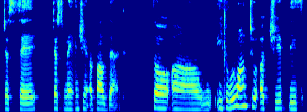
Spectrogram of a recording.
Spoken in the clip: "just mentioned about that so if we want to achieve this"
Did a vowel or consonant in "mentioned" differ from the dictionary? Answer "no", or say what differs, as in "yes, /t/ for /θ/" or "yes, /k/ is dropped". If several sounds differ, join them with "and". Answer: yes, /d/ is dropped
